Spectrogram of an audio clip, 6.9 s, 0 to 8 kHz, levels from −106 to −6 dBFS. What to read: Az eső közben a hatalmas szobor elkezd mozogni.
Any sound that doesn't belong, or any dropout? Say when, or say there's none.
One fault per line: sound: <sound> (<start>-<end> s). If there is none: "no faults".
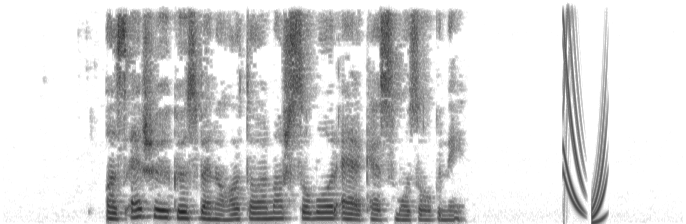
sound: chirp (5.6-6.1 s)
